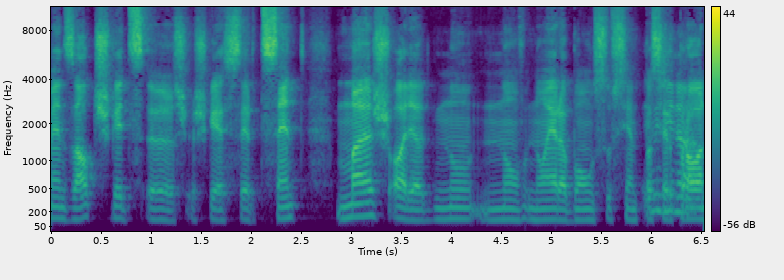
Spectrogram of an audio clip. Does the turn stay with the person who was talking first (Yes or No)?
No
